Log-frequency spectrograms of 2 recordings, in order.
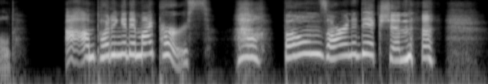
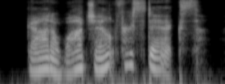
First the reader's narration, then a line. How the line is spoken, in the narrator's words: she said quietly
